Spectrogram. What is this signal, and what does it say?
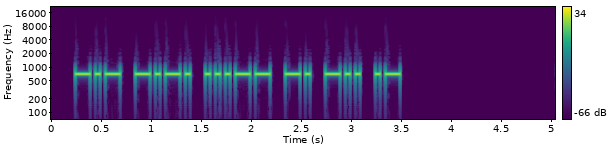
Morse code, heard as a keyed tone, about 23 wpm, 700 Hz. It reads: KC3NDA
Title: Speed Racing - USA 2x3 Call Signs 20wpm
